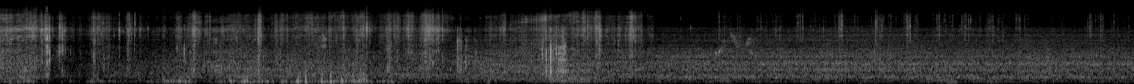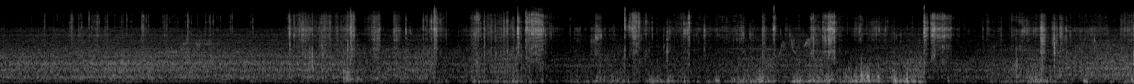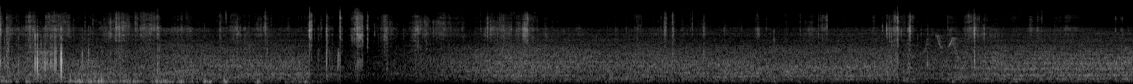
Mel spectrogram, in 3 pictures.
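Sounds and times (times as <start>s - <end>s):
dry grass rustling: 0.0s - 34.0s.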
